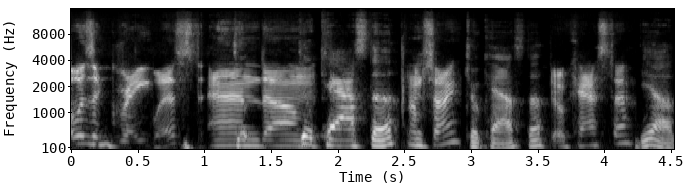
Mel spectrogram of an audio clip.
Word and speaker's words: Jocasta: It's Jocasta, not Jocasta. It's not like there's not a. They're all made up words. All words are made up, but there are certain ways that you know how to pronounce a word. And if you were gonna have if you had the little apostrophe in it, then it would be Jocasta. But it's Jocasta.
